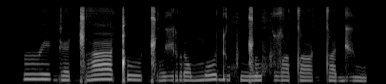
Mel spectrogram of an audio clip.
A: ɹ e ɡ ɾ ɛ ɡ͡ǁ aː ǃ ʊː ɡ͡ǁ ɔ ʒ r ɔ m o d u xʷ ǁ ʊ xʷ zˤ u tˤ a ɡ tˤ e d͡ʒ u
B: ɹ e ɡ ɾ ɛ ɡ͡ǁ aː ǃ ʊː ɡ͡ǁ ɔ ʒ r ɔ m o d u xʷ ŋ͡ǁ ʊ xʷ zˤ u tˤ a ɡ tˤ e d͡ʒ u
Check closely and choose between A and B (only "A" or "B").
B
